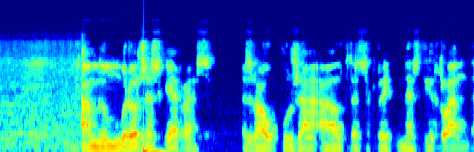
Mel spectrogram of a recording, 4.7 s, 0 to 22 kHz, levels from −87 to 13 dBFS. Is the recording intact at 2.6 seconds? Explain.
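Yes, the speech at 2.6 seconds is intact, with no audible fault at that moment.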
